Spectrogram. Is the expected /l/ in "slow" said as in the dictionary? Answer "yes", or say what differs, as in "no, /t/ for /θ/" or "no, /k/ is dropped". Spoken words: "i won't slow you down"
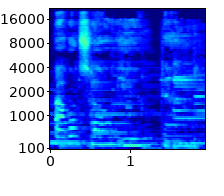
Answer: no, /l/ is dropped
